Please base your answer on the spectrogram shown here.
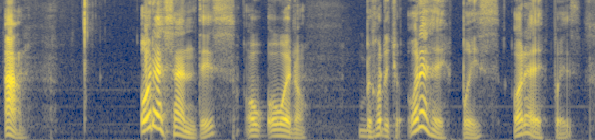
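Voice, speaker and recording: A young man, hosting a podcast and telling a family story in a casual, animated way, often repeating himself and jumping up in pitch when he quotes people. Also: slow pace, no room sound, studio quality. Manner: animated, jumps high when quoting people, repeats words, laughs often. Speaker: podcast host.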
